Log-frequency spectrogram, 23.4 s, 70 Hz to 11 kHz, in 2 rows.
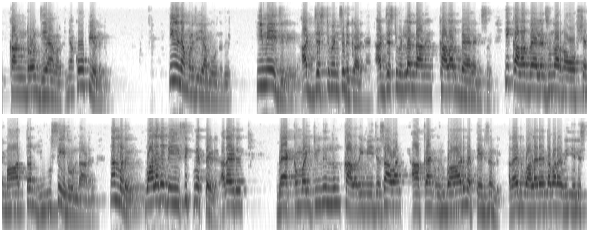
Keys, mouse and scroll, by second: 0.8 ctrl+j.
